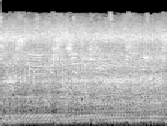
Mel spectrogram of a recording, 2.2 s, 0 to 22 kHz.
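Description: C3 Chevrolet Corvette's V8 engine running at low revs as the car pulls away, its pitch rising a little in the first second.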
